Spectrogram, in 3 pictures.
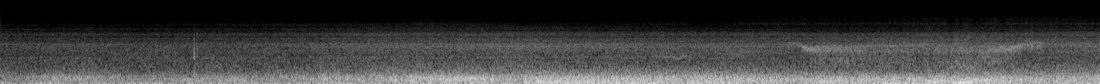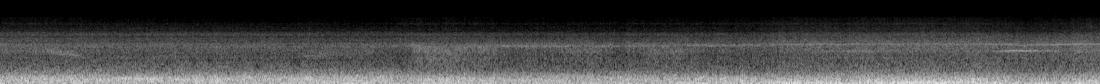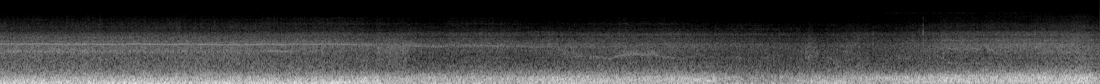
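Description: Wind from a paraglider's flight buffeting the camera microphone: a loud, steady low rumble that grows stronger a few seconds in. A faint high whistling tone comes and goes through the middle.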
